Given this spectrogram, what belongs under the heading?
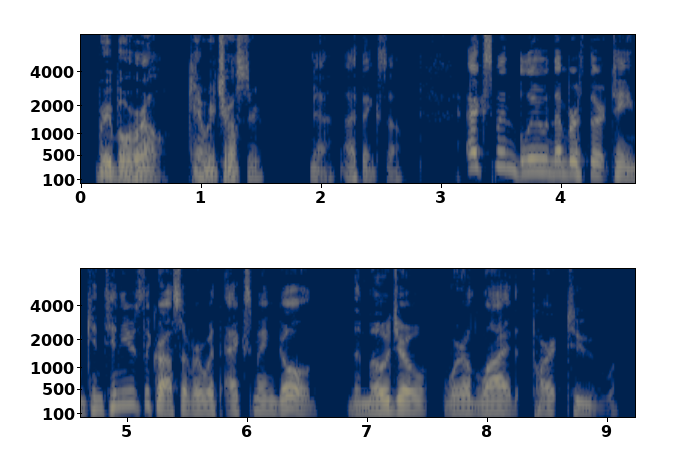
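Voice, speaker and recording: A man's voice: a little high, no room sound, studio quality. A man hosting a solo podcast, talking in a chatty, enthusiastic and casual way. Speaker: podcast host.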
